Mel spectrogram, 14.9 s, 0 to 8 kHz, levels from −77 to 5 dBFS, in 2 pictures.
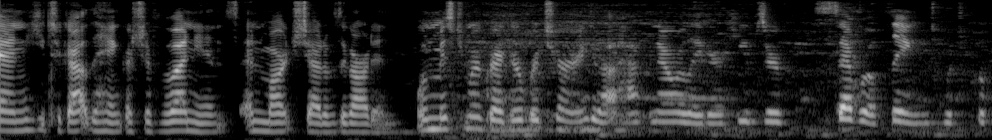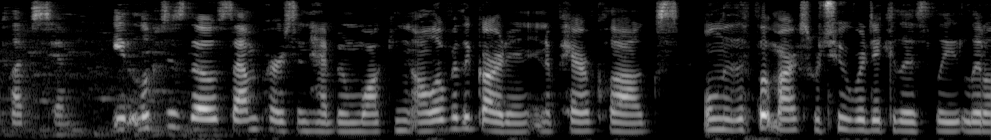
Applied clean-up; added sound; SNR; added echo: classical method log-MMSE.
